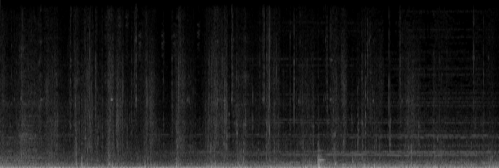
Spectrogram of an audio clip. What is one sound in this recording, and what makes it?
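Heavy boots clank on a metal walkway.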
